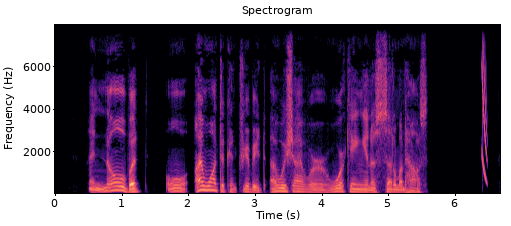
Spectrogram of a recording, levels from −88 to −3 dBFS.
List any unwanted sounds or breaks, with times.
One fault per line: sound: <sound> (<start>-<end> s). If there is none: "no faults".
sound: chirp (6.4-6.5 s)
